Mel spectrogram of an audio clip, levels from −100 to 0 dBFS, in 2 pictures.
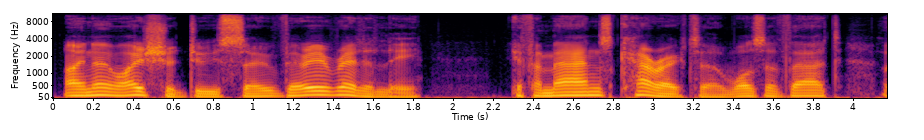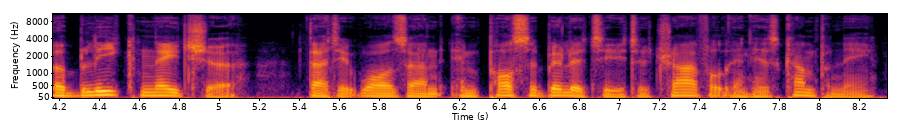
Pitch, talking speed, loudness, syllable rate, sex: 105 Hz, 195 wpm, -18 LUFS, 6.1 syllables/s, male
